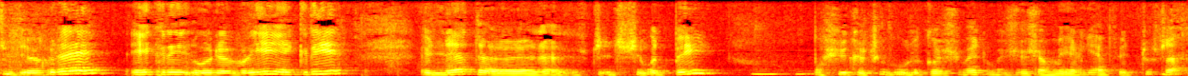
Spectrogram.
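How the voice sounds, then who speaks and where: Speaking at a fairly slow pace, this voice has a dark, mellow tone and very wide pitch swings. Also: woman, medium pitch for a woman. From Beauce, Loire valley, France. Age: 80s+. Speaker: writer of local letters. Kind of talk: interview answer.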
